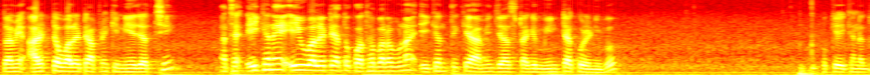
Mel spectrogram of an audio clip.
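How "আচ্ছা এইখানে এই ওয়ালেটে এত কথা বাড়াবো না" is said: ordinary talk, nothing marked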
